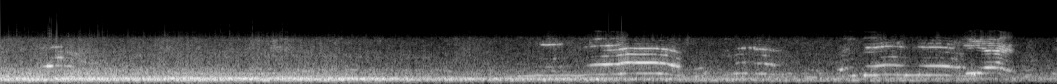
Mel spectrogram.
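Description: ML90 metro car running, its steady low rumble fading over the first half. Then, from about halfway, a toddler's high-pitched whining cries, three in a row.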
